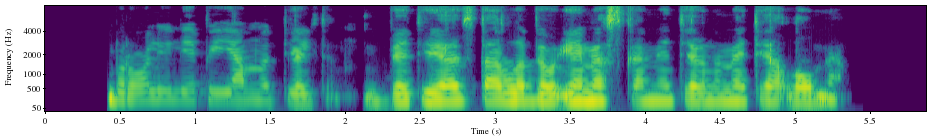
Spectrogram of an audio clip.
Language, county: Lithuanian, Vilnius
